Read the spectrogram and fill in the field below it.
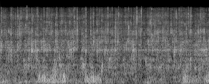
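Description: Aerated water gushing and splashing steadily into a homemade low-budget aquaponic fish tank, a continuous close rushing wash with no voices.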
